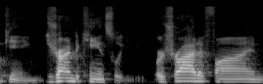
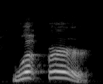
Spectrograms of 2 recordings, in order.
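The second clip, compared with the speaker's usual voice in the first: South Park voice; 12 semitones higher than usual. Retold or imitated. Host finishes South Park gag, high cartoon squawk. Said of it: "he's like South Park".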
